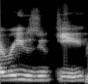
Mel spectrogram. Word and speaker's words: Ryusuke: Yeah, Ryusuke Hamaguchi.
